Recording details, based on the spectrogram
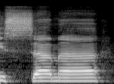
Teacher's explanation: في صفير واعطيه جريان صوت النفس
